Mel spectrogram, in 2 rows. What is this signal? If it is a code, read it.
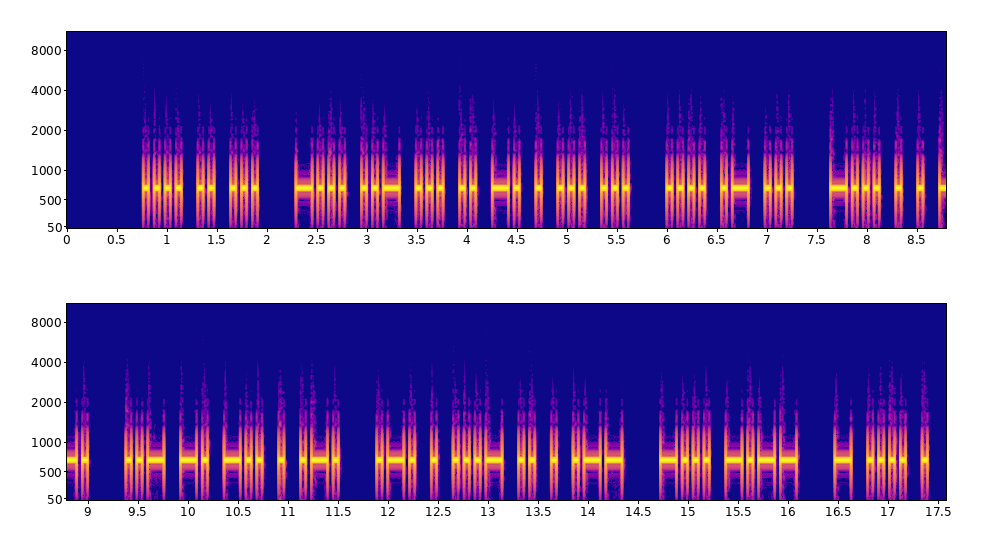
Morse code, heard as a keyed tone, about 22 wpm, 700 Hz. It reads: HIS BUSINESS HAS BEEN UNDER REVIEW BY THE
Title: Sentences from Top 1000 Words - Review Part 6 - 22wpm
